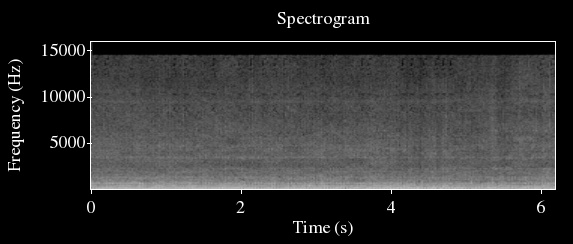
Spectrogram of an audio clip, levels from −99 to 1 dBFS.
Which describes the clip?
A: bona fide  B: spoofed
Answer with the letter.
B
